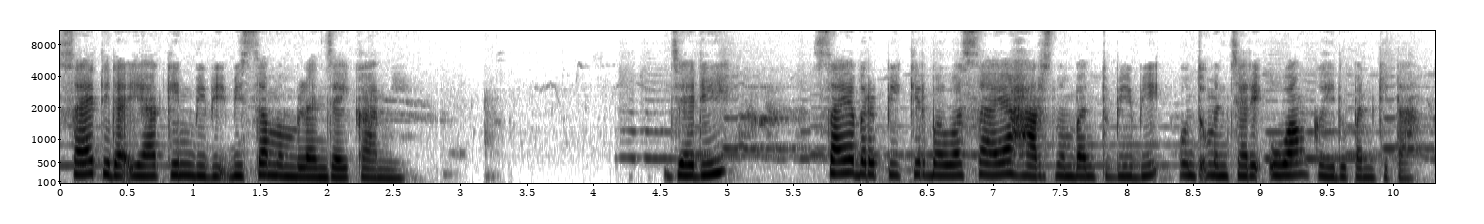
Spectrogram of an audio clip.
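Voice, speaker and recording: A woman's voice: fairly high pitch, lightly acted. A woman voicing an earnest, dutiful older brother in a folktale, respectful and pleading in manner. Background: music behind the voice.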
